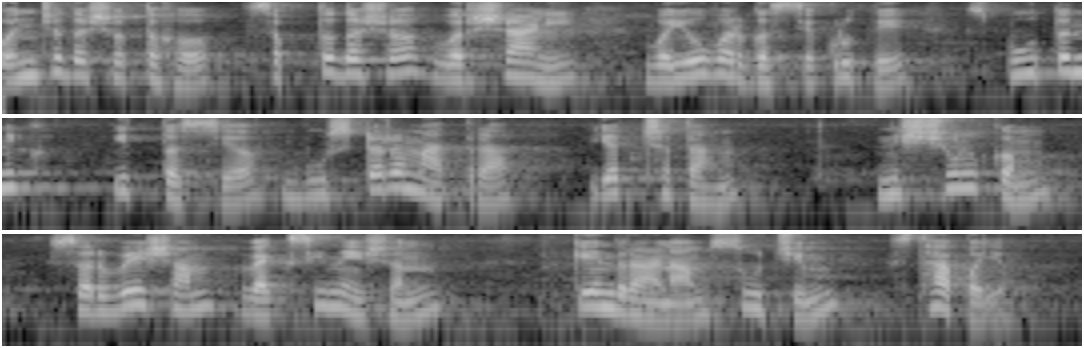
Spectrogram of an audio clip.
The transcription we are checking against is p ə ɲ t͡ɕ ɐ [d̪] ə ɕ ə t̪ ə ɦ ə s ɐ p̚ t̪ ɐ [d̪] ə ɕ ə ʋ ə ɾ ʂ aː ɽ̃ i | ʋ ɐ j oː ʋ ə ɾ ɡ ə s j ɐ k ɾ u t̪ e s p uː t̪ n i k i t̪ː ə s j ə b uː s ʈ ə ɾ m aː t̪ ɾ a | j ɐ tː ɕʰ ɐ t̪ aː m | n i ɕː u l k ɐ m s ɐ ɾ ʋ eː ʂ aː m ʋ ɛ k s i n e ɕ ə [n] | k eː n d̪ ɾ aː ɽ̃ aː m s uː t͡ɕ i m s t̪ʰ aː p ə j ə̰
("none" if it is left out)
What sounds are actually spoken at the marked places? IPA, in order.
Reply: d̪, d̪, n

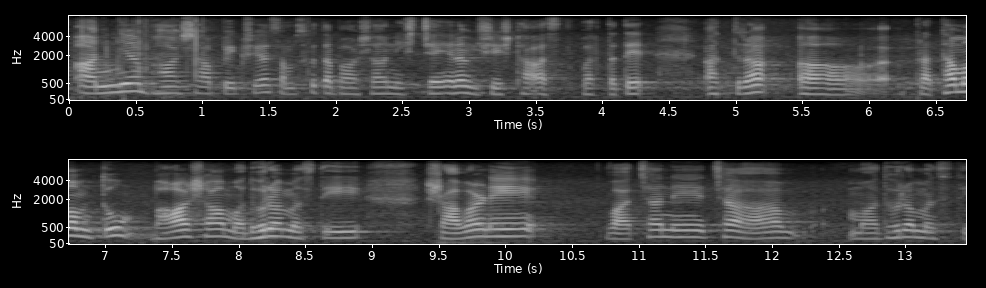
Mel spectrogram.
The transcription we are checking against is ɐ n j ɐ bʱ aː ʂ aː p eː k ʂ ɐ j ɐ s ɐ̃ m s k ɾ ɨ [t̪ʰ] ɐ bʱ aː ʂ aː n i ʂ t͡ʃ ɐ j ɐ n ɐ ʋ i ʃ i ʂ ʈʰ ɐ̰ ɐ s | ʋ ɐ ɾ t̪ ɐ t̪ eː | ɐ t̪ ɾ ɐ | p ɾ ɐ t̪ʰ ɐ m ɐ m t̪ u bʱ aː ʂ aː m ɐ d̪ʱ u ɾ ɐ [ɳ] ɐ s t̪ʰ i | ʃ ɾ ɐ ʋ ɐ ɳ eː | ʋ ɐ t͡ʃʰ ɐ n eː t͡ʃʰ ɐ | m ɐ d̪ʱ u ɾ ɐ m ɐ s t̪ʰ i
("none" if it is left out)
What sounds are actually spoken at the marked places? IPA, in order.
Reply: t̪, m

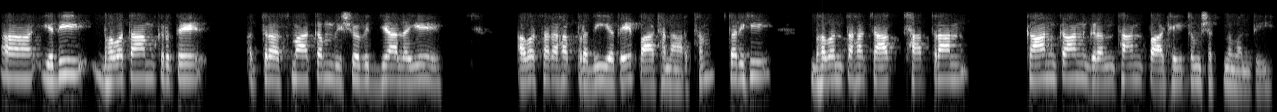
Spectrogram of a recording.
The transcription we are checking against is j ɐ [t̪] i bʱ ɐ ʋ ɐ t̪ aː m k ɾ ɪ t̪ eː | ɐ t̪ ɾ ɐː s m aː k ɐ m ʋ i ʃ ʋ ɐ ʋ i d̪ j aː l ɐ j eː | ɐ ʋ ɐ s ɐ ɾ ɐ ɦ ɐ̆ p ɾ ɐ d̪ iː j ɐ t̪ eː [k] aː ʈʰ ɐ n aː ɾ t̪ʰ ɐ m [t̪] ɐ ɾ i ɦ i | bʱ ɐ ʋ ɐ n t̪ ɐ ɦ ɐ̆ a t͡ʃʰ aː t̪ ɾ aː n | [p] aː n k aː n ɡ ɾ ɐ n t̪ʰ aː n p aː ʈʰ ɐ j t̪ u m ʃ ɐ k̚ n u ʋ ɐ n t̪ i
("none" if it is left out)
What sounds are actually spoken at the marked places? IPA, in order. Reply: d̪, p, t̪, k

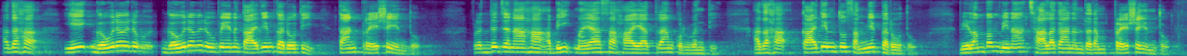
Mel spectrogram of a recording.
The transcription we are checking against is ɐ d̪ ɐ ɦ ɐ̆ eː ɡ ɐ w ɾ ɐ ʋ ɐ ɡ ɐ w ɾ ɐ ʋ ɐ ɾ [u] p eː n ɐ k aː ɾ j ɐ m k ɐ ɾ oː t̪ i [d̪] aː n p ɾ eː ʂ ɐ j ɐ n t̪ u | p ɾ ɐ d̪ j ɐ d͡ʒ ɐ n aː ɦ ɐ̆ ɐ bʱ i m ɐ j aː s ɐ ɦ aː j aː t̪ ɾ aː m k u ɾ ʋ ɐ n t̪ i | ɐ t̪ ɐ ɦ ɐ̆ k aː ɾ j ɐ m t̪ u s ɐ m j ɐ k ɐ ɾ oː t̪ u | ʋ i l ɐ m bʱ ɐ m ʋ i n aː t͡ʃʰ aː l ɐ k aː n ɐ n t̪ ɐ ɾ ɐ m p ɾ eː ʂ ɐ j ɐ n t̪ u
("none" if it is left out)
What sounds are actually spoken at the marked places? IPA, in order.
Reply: uː, t̪

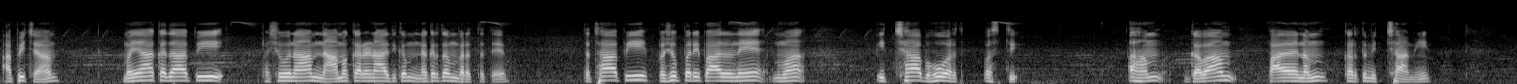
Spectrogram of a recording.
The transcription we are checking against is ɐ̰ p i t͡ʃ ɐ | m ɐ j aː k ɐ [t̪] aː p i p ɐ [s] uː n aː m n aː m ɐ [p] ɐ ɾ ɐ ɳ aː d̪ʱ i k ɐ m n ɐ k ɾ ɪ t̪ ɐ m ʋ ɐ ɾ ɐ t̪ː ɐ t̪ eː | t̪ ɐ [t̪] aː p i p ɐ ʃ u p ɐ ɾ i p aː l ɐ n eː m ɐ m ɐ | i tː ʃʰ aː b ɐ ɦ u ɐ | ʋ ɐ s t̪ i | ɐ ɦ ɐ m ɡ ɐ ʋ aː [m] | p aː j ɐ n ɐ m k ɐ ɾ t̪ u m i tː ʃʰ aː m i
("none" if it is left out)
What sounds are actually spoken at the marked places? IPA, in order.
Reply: d̪, ʃ, k, t̪ʰ, m

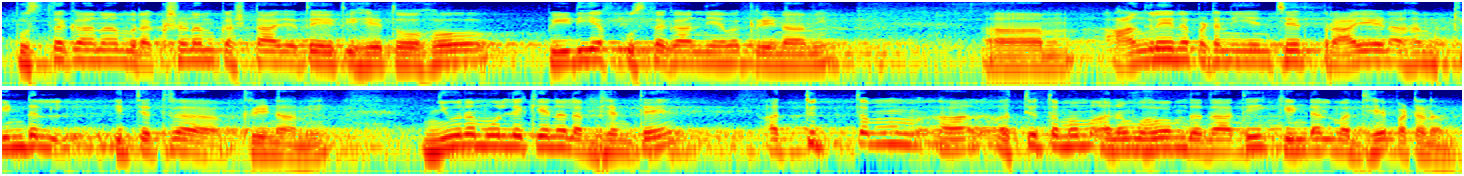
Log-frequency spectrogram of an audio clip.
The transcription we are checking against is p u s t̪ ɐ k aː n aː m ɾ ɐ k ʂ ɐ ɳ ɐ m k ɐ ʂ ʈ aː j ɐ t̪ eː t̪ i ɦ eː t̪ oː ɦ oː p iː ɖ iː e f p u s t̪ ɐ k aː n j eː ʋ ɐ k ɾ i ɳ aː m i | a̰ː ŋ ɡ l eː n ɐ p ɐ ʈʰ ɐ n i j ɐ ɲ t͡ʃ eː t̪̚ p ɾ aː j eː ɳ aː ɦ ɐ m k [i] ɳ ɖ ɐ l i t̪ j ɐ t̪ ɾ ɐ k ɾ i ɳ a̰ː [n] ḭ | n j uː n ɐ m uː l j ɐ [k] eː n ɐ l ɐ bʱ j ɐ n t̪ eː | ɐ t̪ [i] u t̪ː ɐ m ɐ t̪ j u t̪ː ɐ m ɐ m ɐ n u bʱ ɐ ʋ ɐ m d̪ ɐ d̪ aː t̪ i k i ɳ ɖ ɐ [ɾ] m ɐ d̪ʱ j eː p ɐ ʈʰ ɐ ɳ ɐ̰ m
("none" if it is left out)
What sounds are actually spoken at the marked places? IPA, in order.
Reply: i, m, k, j, l

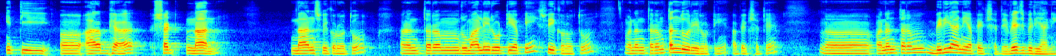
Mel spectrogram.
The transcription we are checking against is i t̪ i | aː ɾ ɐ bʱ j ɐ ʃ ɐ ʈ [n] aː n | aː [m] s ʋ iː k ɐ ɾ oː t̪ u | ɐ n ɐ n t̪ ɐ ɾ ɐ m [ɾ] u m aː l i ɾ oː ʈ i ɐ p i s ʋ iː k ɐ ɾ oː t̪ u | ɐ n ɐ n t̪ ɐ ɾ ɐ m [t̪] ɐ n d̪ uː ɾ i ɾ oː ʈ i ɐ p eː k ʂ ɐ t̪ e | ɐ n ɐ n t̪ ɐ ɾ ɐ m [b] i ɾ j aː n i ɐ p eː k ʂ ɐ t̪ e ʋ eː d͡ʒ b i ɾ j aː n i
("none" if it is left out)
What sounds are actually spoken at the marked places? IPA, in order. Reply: n, n, ɾ, t̪, b

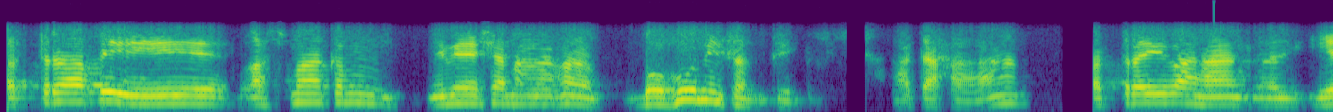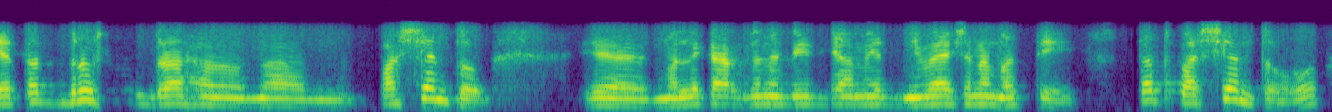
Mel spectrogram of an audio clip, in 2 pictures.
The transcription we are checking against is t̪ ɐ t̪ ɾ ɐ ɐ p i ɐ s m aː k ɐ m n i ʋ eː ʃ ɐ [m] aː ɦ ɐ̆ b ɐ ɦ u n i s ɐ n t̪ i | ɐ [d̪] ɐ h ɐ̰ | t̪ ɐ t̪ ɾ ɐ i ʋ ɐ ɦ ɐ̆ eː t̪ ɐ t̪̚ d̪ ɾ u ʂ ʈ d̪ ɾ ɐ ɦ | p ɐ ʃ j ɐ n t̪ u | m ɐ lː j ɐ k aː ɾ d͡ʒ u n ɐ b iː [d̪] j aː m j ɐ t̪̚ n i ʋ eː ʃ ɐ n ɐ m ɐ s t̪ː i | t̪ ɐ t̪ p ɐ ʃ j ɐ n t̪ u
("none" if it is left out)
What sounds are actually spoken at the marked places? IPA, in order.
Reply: n, t̪, d̪

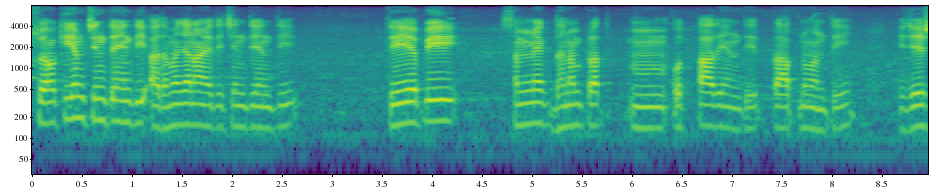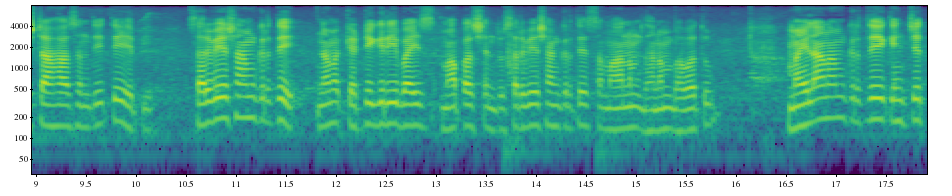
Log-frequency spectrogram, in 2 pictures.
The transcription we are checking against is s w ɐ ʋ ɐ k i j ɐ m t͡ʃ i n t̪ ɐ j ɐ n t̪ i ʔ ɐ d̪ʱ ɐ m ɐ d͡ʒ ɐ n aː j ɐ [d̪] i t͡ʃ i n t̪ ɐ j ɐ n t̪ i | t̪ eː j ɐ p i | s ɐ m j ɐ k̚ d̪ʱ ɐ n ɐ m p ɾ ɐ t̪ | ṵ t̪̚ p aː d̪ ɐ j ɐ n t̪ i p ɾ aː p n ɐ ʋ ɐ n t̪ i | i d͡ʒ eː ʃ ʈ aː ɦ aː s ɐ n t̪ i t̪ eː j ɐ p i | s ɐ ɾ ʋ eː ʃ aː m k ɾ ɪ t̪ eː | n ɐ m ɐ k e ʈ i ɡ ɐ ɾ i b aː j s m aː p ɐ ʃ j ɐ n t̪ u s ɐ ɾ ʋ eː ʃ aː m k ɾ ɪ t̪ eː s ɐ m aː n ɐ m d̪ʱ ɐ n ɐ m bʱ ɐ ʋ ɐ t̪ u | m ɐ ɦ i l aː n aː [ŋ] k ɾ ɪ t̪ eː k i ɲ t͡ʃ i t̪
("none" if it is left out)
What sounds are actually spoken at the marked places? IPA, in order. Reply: t̪, m

